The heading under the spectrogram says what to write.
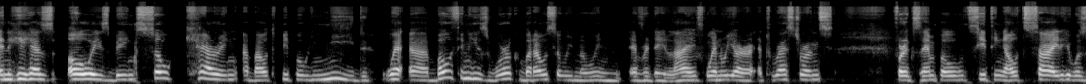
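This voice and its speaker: Recorded dry and close with no echo, a woman talks at a fairly quick pace with a medium pitch and ordinary pitch variation. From Brazil. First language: Portuguese. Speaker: sustainability professional. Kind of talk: podcast interview. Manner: casual, with frequent fillers and self-corrections.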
